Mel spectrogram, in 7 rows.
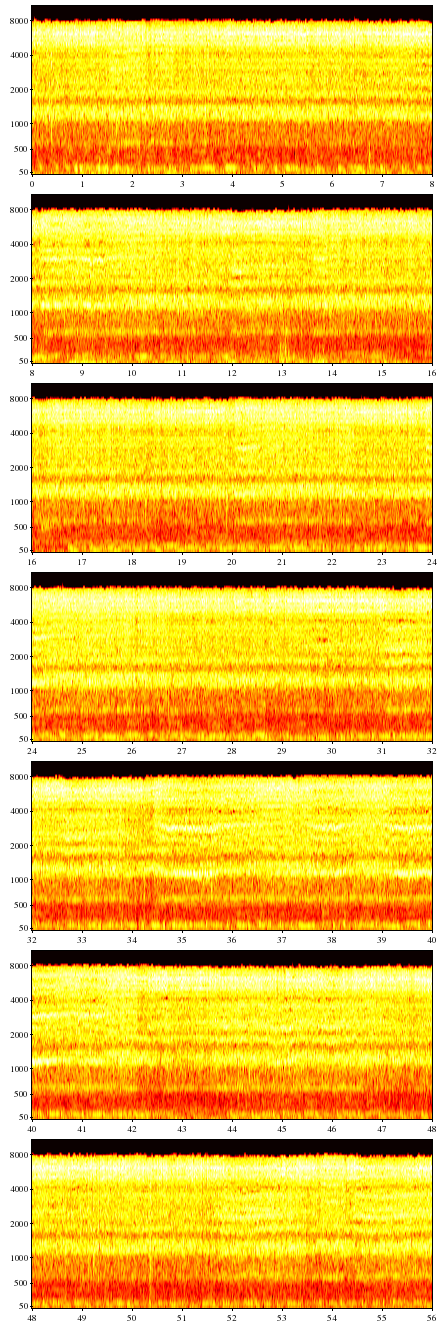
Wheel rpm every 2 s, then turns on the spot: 170, 170, 170, 160, 160, 170, 170, 170, 170, 170, 170, 170, 170, 170, 170, 170, 170, 160, 170, 160, 170, 160, 170, 170, 170, 170, 160, 170.
none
